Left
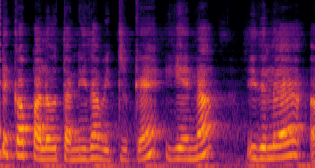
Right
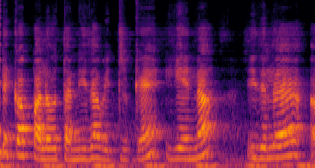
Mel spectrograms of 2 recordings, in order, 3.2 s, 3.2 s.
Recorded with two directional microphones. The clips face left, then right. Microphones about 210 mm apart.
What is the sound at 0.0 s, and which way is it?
A woman's voice, 40° left (ahead or behind).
